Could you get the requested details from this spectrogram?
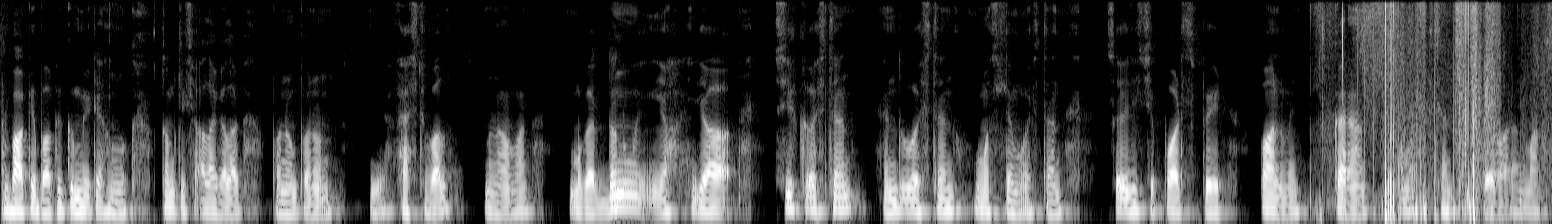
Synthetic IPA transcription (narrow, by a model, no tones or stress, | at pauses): baːkibaːkikumiːʈiɦɐnlukt̪ɐmt̪it͡ʃʰɐ̰lɐɡɐlɐɡpɐnunpɐnṵn | jipʰeːsʈiʋɐl | mɐnaːʋaːn | mɐɡɐɾd̪unjja | sikʰəst̪ʰɐnhĩnd̪uəst̪ʰɐnmuslimo̰st̪ʰen | səd̪it͡ʃʰipaːɾʈi̥si̥peːʈ | paːnʋɐnkɐɾaːnt̪ɐmɐ̰si̥t̪ʰɐnpɐʋaːɾɐnma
